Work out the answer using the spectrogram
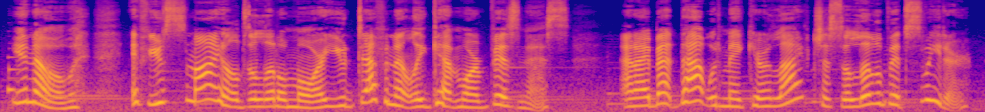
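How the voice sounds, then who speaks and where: A woman's voice: high voice, sing-song, brisk, pushed and bright, faint music behind, exaggerated voice. An actress playing an earnest, cheeky young female adventurer in a video game. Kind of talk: video game character acting.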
